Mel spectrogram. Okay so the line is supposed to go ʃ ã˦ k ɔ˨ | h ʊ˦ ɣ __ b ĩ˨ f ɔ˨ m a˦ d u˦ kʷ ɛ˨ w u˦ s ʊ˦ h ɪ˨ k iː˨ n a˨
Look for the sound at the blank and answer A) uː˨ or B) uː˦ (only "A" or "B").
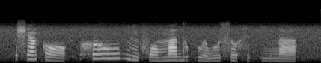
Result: B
